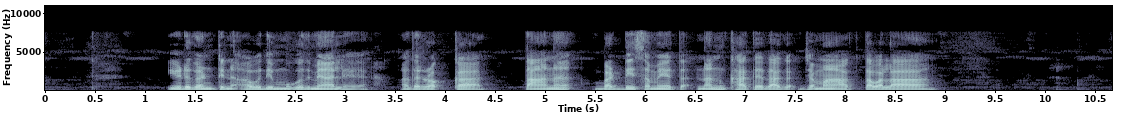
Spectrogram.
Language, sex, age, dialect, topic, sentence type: Kannada, male, 46-50, Dharwad Kannada, banking, question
